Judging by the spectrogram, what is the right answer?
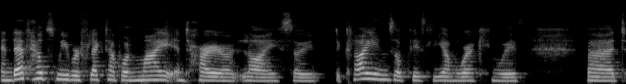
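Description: A woman with a German accent at a medium pitch and moderate pace, ordinary pitch variation, on a very clean recording with a silent background. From East Germany. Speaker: leadership and mindset coach. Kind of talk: casual interview. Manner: hesitant with frequent fillers.

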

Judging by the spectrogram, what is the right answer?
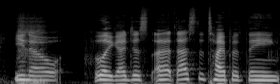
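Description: Using a normal speaking voice, a woman keeps a moderate pace at a medium pitch. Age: 20s. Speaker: podcast host. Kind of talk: casual chat.

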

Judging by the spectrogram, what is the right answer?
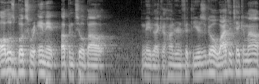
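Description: At a moderate pace, a man speaks with fairly even intonation in a normal speaking voice. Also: fairly low pitch for a man. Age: 30s. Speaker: personal trainer and boxing coach. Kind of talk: casual chat.

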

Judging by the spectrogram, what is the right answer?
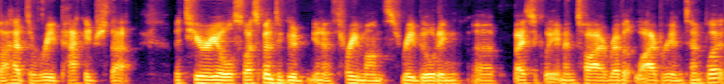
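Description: The man has an Australian accent and speaks at a very fast pace. His pitch is medium and his intonation is monotone and flat. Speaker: architect and BIM consultant. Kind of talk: casual interview chat.

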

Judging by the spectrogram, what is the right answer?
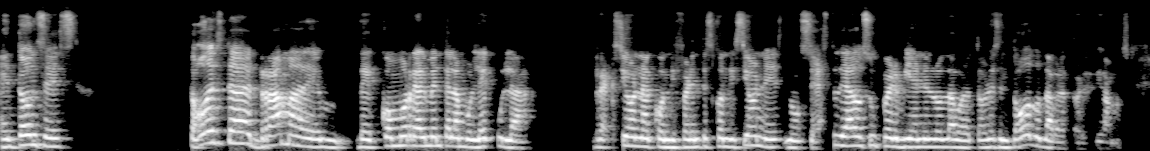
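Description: A woman at medium pitch speaks in an animated tone at a moderate pace, with ordinary pitch variation. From northern Mexico (Saltillo, Coahuila). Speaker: astronomer. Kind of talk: interview.

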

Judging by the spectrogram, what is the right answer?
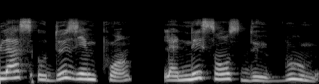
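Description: Heard in a dry, close sound with no echo, a woman with a fairly high pitch and a dark, mellow tone speaks at a fairly slow pace. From Switzerland. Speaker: podcast host. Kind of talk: scripted monologue.

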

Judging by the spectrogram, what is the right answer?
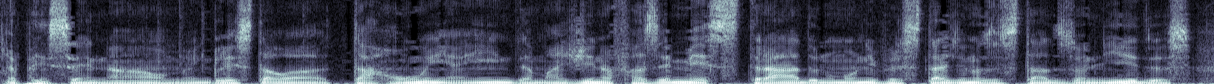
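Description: Speaking at a fairly quick pace, a man with a very deep, low pitch and a dark, mellow tone keeps his intonation fairly even. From Brazil. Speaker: Brazilian emigrant and former graduate student. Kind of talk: casual interview.

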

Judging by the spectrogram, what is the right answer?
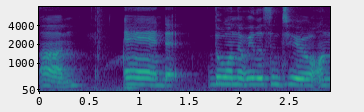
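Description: A plain, everyday voice belonging to a woman, moderate in pace and fairly high-pitched. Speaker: marketing podcast host. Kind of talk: casual chat.

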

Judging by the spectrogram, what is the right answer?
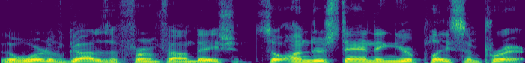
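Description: A man speaks in a normal speaking voice at a fairly high pitch and moderate pace, with fairly even intonation on a very clean recording with a silent background. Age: 30s. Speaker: preacher. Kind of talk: sermon.

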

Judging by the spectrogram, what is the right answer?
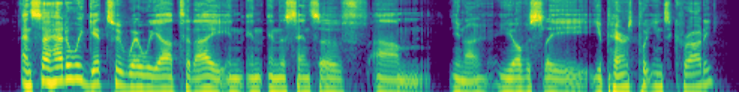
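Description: A man with an Australian accent speaks at medium pitch, moving at a fairly quick pace with hardly any pauses. His pitch swings very widely, and the recording is very clean with a silent background. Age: 40s. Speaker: podcast host. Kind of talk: interview. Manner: hesitant, many fillers.

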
